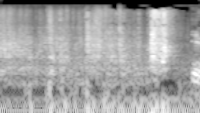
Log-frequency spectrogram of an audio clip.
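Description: Scattered clicks of a computer keyboard being typed on over a steady hiss, with a short burst of hiss about one and a half seconds in.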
